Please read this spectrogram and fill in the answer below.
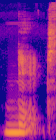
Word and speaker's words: knit: making a sound okay we don't say i like to connect we say i knit so that's our silent k there and this one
